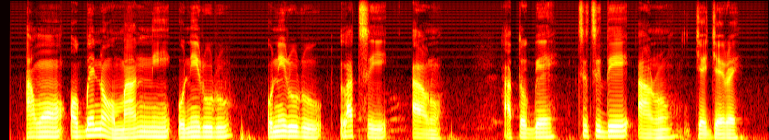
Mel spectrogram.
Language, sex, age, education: Yoruba, male, 30-45, tertiary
